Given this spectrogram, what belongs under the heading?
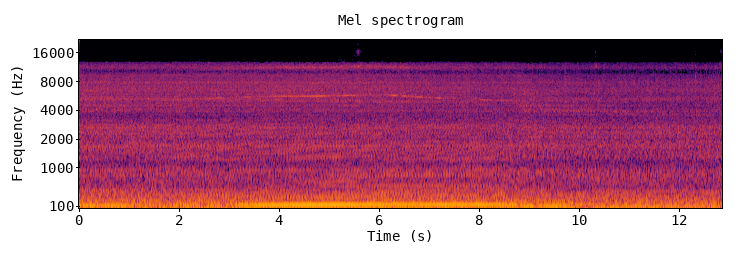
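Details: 1999 Ford F-350 Super Duty 4x4 with the 7.3 L Power Stroke diesel, 46,000 miles and an automatic, going uphill under load: a deep steady drone that climbs and drops cleanly at each shift, with crisp changes. Normal acceleration and shifting.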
